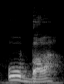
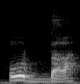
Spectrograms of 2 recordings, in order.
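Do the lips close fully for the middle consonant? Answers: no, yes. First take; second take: yes; yes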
